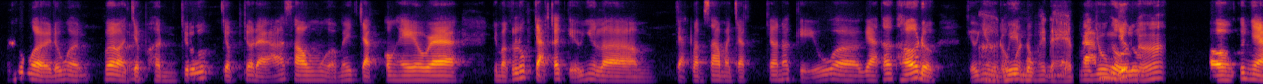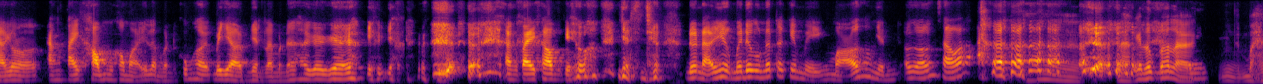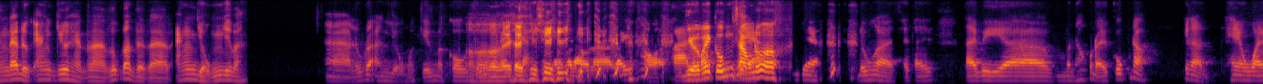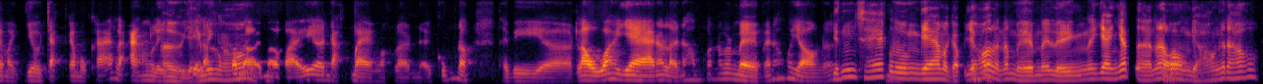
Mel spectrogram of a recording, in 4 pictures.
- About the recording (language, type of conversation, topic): Vietnamese, podcast, Bạn có kỷ niệm vui nào gắn liền với ngôi nhà của mình không?
- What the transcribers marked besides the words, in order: unintelligible speech; distorted speech; other background noise; laugh; laughing while speaking: "á, kiểu vậy"; laugh; laughing while speaking: "kiểu, nhìn nhìn"; laugh; tapping; laughing while speaking: "Ơi!"; laugh; laughing while speaking: "hông?"; chuckle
